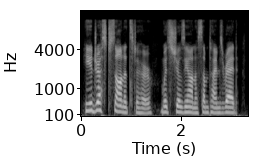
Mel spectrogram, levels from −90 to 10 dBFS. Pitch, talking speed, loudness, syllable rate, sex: 190 Hz, 160 wpm, -20 LUFS, 5.8 syllables/s, female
